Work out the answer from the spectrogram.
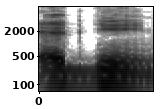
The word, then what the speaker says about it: Ed Gein: So that's how you pronounce his name, Ed Gein.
